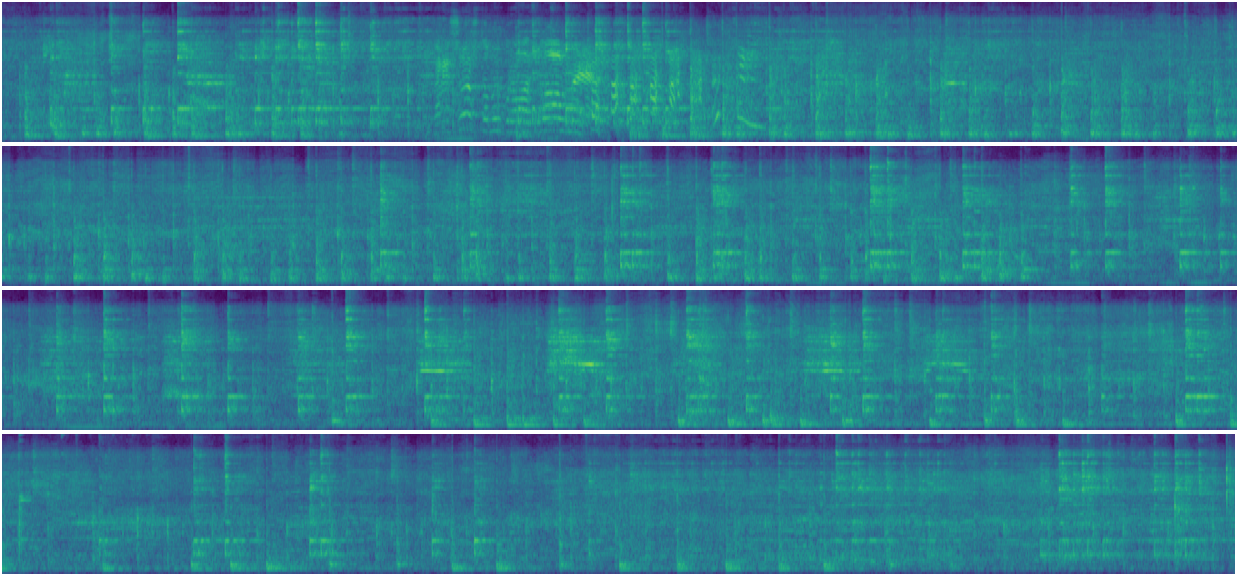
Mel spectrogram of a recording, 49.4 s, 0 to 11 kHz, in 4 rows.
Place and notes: Morskoy Avenue, Lisiy Nos Village, Saint-Petersburg, Russia - Orthodox Xmas noise perfomance
Abandoned military building
Xmas party
Санкт-Петербург, Северо-Западный федеральный округ, Россия, 6 January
